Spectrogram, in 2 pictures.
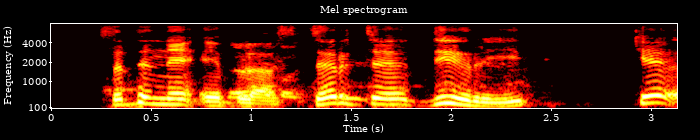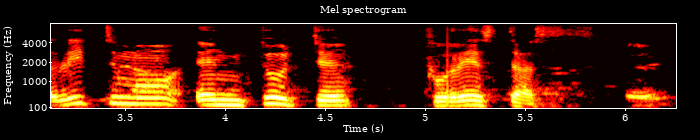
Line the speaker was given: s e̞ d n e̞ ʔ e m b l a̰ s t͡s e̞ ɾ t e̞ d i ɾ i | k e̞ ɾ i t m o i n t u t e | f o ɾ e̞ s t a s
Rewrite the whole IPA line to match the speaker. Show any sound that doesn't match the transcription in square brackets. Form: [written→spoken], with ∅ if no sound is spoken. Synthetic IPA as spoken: s e̞ d n e̞ ʔ e [m→∅] b l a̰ s t͡s e̞ ɾ t e̞ d i ɾ i | k e̞ ɾ i t m o [i→e] n t u t e | f o ɾ e̞ s t a s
